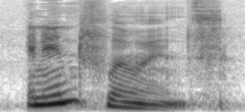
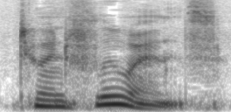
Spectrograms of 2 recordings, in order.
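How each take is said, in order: First: INfluence, stressed on the first syllable. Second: InFLUence, stressed on the second syllable. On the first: Teacher models noun "influence", first-syllable stress. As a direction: hit IN in "influence". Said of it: "first syllable for nouns". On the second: Teacher models verb "influence", second-syllable stress. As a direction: hit FLU in "influence". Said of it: "to the second syllable". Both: Shown as a demonstration.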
